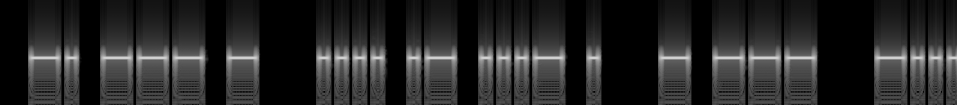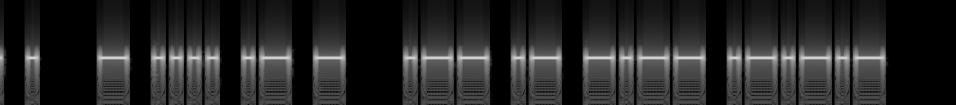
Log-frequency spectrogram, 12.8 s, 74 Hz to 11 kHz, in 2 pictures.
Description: Morse code, heard as a keyed tone, about 20 wpm, 700 Hz. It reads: NOT HAVE TO BE THAT WAY.
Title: Sentences with 8-Word Phrases - 20wpm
